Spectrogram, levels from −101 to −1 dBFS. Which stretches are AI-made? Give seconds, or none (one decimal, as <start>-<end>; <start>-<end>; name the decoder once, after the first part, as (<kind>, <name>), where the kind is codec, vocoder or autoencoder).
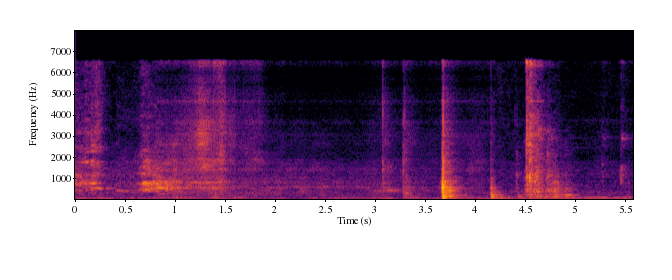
0.8-4.2 (codec, DAC)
